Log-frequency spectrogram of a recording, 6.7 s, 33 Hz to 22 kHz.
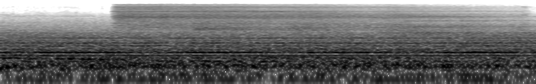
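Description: Steady hum and rumble inside the car of an X11 electric commuter train, with a steady hiss joining about a second and a half in.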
